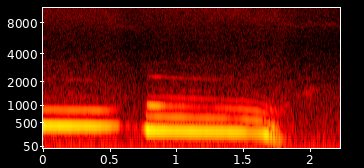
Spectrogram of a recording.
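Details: Wolves at night: a short steady howl, which breaks off and resumes as a long, level, clear tone before sliding down and fading out.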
